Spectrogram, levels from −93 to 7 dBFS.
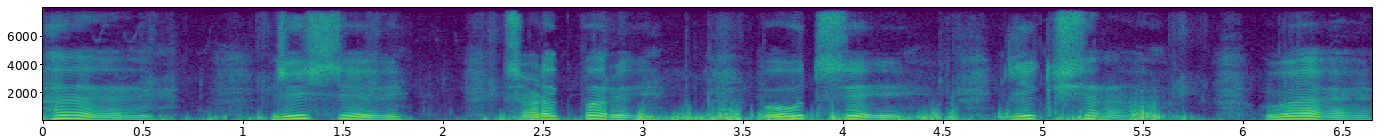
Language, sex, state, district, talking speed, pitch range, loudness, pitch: Hindi, male, Rajasthan, Bikaner, 70 wpm, 145-195 Hz, -16 LUFS, 170 Hz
